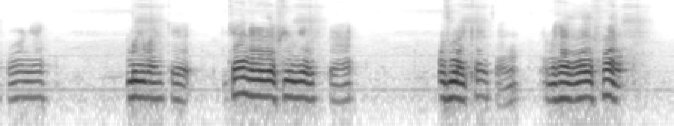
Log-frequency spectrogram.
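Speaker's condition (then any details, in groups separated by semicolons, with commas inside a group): Duchenne muscular dystrophy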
